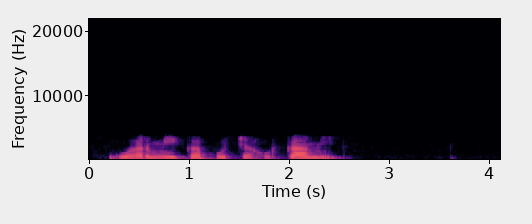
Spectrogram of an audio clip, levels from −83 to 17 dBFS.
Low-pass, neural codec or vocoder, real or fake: 3.6 kHz; none; real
